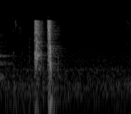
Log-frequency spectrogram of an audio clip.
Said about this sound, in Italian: A proposito, clausola, nota a margine, Smerdocchio sarebbe il mio nuovo gatto che si chiama Omega. Vediamo se ci vuole salutare.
